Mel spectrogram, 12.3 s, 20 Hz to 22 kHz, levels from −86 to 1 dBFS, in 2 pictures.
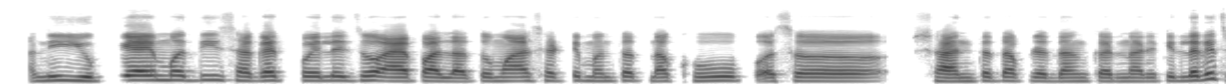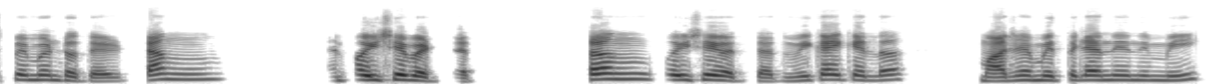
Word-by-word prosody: आणि 190 +4 -6
यू-पी-आयमध्ये 215 +4 0
सगळ्यात 195 0 -1
पहिले 195 0 -3
जो 200 +2 -2
ॲप 175 0 +2
आला 165 -2 +1
तो 175 - -6
माझ्यासाठी 180 +1 -4
म्हणतात 185 0 -7
ना 175 0 -3
खूप 190 +1 -7
असं 170 -1 -3 0.2
शांतता 170 +2 -2
प्रदान 170 -1 -6
करणारे 170 0 -5
की 185 +1 -8
लगेच 265 +8 0
पेमेंट 225 -3 0
होते 170 -3 0
टंग! 250 +2 +2 0.6
आणि 190 - -11
पैसे 225 +1 +7
भेटत 190 -6 +5
आहेत - - -1 0.6
टंग! 260 +1 +6
पैसे 230 0 +4
भेटत 185 -3 0
आहेत. 165 +1 -4
मी 195 +3 -2
काय 240 +2 +6
केलं? 225 0 0 0.4
माझ्या 180 +4 +4
मित्राने 220 +1 +2
आणि 215 0 -4
मी 210 +4 -4
195 Hz, 175 wpm, -24 LUFS, 175-220 Hz, 0.6 s, पैसे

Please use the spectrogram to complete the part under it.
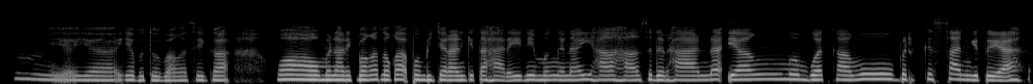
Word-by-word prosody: Mmm, 250 -4 -5
iya 210 - -2
iya 200 0 -1 0.3
iya 210 0 -1
betul 190 0 -1
banget, 185 0 -2
sih, 200 -1 -1
Kak. 200 -1 0 0.5
Wow 225 -1 +5
menarik 210 -1 +4
banget, 215 +2 +3
loh, 215 - +3
Kak, 225 -1 +2
pembicaraan 205 -1 +2
kita 205 -1 -2
hari 190 -2 -3
ini 205 +1 0
mengenai 205 +1 -1
hal-hal 200 -1 -1
sederhana 205 +1 -1
yang 220 +1 +1 0.3
membuat 215 -1 +1
kamu 240 +3 +1
berkesan 235 +2 -3
gitu 205 0 -1
ya. 190 +2 0
210 Hz, 150 wpm, -29 LUFS, 200-225 Hz, 0.5 s, Wow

